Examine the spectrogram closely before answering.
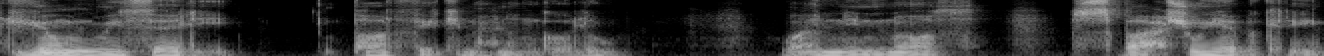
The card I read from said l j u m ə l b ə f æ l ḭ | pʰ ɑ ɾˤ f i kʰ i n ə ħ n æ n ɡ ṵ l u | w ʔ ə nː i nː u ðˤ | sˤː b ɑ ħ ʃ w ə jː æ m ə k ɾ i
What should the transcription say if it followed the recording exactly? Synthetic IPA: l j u m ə l m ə θ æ l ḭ | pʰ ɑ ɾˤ f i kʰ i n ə ħ n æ n ɡ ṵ l u | w ʔ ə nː i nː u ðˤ | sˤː b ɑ ħ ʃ w ə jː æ b ə k ɾ i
